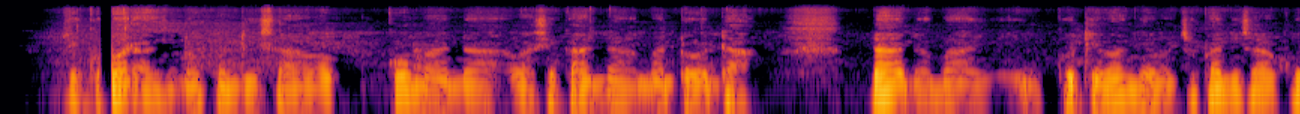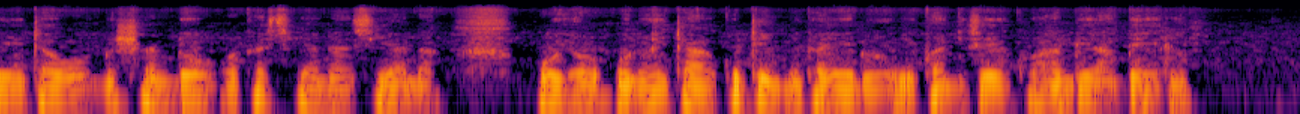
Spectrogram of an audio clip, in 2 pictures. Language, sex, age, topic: Ndau, male, 25-35, education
